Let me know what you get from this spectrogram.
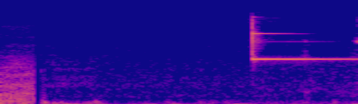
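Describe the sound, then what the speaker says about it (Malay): A TikTok notification on a phone sounds once: a bright, sustained electronic chime that rings out clearly and slowly fades, alone and close after a brief muffled noise and near silence. "Wah, notification daripada TikTok lah."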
